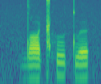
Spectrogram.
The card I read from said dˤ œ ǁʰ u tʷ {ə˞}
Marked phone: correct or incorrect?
incorrect: ə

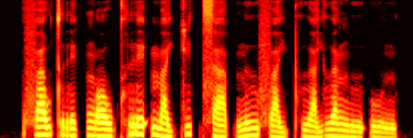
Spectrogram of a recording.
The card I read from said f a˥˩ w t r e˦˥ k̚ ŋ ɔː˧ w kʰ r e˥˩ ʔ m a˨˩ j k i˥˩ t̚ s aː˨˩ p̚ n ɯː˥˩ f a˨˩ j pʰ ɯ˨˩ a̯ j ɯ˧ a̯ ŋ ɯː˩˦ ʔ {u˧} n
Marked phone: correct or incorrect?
incorrect: u˨˩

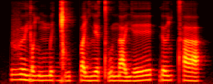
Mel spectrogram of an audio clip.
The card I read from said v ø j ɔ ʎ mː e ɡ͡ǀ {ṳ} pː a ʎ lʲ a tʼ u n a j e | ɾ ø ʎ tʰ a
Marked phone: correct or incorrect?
incorrect: u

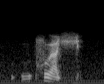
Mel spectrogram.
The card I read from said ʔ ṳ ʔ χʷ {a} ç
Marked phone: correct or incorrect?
correct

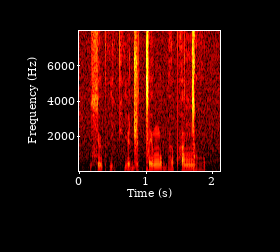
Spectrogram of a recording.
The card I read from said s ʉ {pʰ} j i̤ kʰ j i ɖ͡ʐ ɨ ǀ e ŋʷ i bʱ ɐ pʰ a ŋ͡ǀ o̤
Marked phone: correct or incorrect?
correct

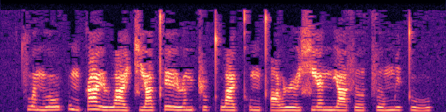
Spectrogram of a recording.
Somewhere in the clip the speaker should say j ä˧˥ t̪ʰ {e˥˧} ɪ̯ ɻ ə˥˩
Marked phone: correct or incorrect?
correct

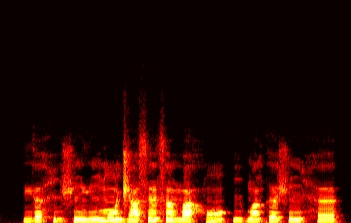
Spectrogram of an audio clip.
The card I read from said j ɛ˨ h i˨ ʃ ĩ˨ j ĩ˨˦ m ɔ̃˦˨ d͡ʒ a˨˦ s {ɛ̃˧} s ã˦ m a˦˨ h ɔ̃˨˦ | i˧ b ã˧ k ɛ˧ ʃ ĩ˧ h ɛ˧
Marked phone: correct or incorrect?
incorrect: ɛ̃˦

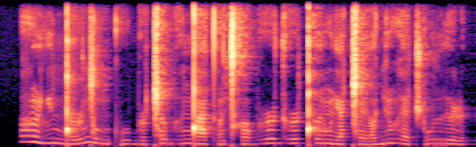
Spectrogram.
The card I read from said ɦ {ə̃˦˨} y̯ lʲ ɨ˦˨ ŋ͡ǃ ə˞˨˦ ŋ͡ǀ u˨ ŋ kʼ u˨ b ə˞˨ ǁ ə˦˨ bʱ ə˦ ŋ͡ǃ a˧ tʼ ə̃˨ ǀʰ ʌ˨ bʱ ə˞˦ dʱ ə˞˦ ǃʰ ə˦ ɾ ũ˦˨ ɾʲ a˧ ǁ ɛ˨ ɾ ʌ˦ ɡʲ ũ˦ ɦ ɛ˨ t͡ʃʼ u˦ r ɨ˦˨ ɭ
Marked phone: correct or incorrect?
correct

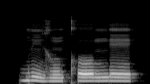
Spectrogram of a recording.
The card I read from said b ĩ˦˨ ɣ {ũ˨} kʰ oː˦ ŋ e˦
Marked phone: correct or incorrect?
correct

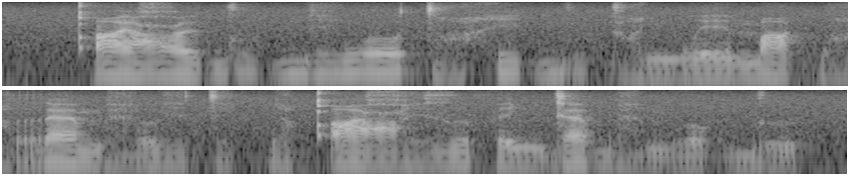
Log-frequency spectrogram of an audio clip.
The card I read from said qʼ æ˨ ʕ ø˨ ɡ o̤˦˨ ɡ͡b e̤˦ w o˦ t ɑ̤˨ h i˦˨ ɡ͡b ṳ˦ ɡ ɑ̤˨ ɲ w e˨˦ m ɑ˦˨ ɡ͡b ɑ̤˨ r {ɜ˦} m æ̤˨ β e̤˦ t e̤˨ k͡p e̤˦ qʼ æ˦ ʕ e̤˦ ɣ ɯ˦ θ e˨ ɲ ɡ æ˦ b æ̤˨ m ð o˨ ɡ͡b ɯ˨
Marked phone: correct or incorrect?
incorrect: æ˦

